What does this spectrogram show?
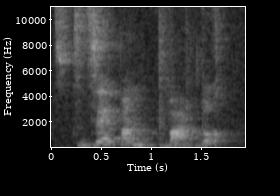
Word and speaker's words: Szczepan Twardoch: Google mi dice che si pronuncia come Szczepan Twardoch.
